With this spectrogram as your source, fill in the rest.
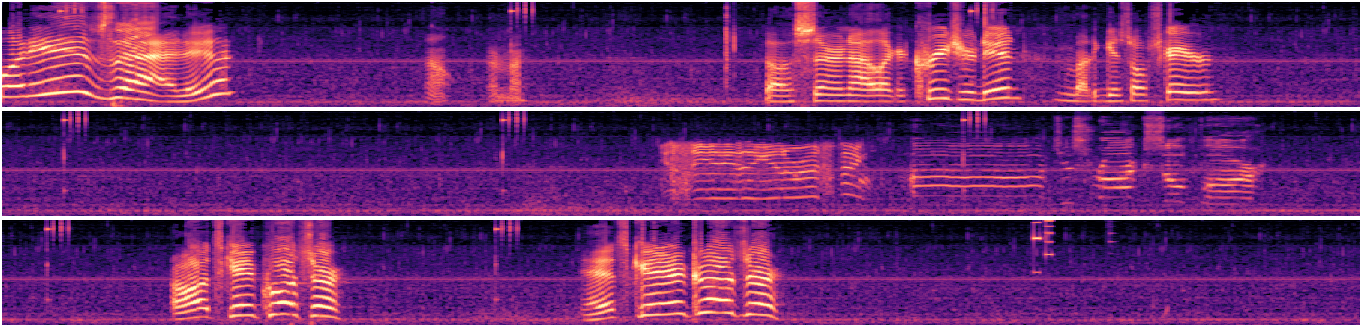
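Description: A submarine's motor hums steadily underwater.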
